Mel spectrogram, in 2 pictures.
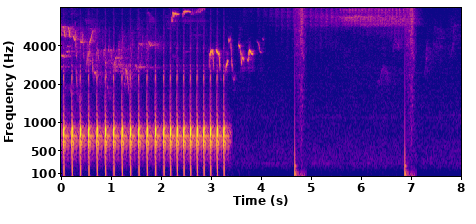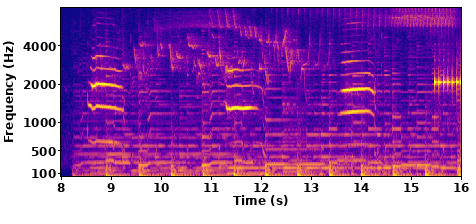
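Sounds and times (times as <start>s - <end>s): sharp clicks: 0.0s - 3.5s
background music: 8.3s - 16.0s
cat meowing: 8.6s - 9.2s, 11.3s - 11.8s, 13.6s - 14.4s.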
